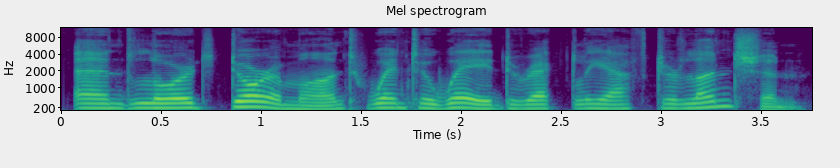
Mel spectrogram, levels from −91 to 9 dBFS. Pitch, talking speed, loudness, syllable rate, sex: 175 Hz, 130 wpm, -17 LUFS, 4.3 syllables/s, female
